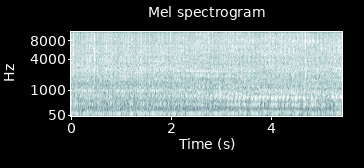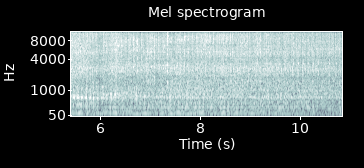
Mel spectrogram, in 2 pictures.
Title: MF TO35 After Rebuild Ticking/Knocking Sound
